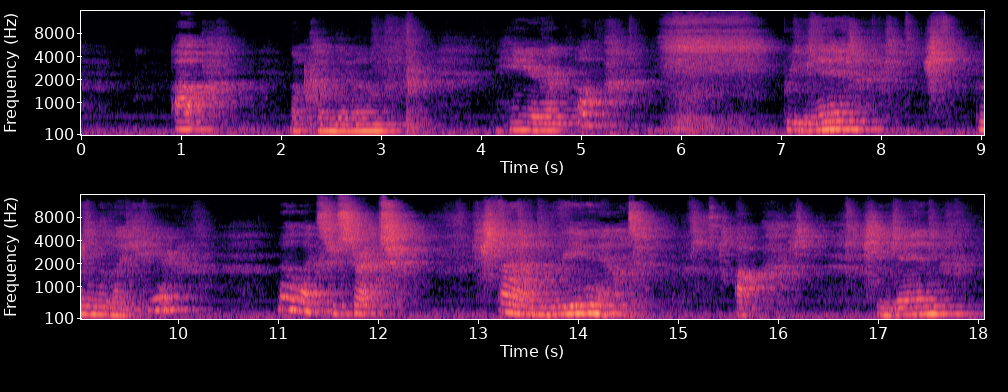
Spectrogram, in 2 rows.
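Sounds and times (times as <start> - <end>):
woman breathing: 5.6 - 7.0, 10.1 - 11.0.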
